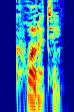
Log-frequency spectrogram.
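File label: "quality", British English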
